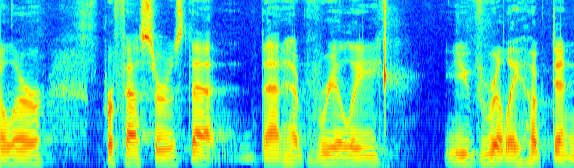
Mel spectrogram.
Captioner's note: finger snap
